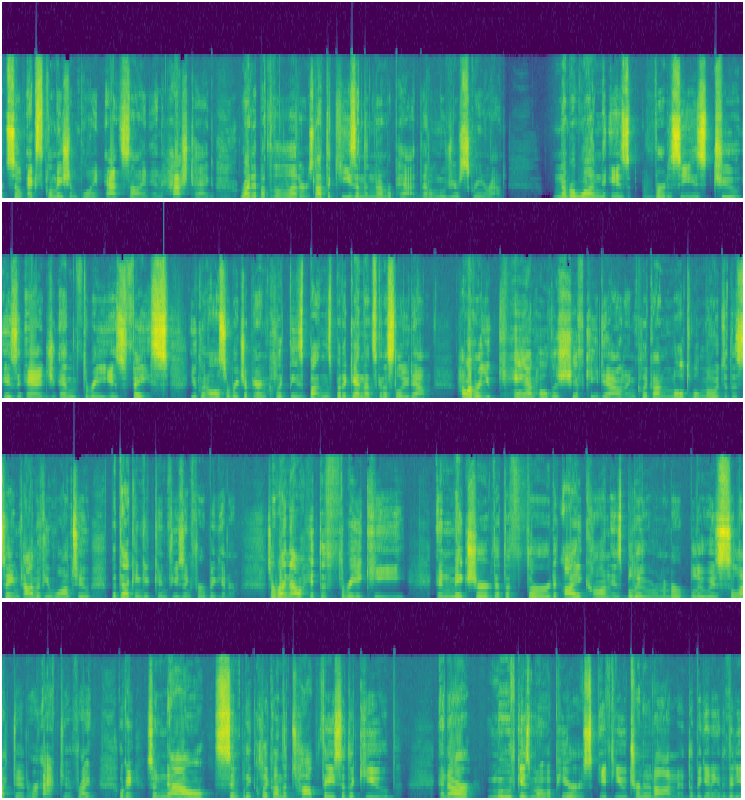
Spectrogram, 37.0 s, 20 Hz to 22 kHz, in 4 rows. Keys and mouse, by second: 0.0-1.0 typing, 2.4 1, 3.1 2, 3.5 3, 4.6 1, 9.0 click, 10.1 2, 10.6 click, 11.2 middle click, 11.9 3, 12.2 click, 12.3-14.1 middle drag, 14.1-22.4 drag, 22.4 middle click, 22.7-31.7 drag, 24.4 3, 31.7-37.0 middle drag.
